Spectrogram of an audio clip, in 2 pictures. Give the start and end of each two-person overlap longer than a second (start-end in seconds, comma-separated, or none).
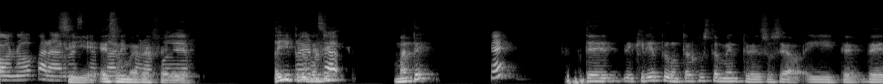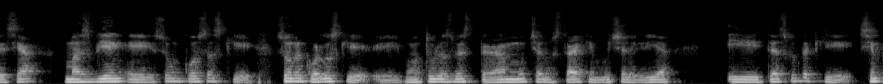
0.6-2.0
